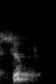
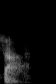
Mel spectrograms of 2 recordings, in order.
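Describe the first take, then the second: First: The vowel is long, like soup. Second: The vowel is short, like sub. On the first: The speaker calls it wrong. "Instead of soup" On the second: The speaker calls it right. "let's say sub"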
